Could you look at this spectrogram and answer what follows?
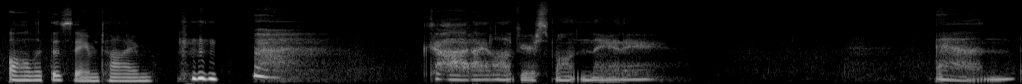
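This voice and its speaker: A flirty, caring vampire woman played by a female performer speaks in an intimate ASMR roleplay. Her soft voice is breathy and gravelly with fry, and she takes her time over every phrase. She sounds affectionate and gently teasing, speaking close to the listener. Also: mid-range voice, exaggerated voice. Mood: amused, teasing, then fond, concerned. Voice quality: soft, breathy, often whispery. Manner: unhurried, thoughtful, affectionate.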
